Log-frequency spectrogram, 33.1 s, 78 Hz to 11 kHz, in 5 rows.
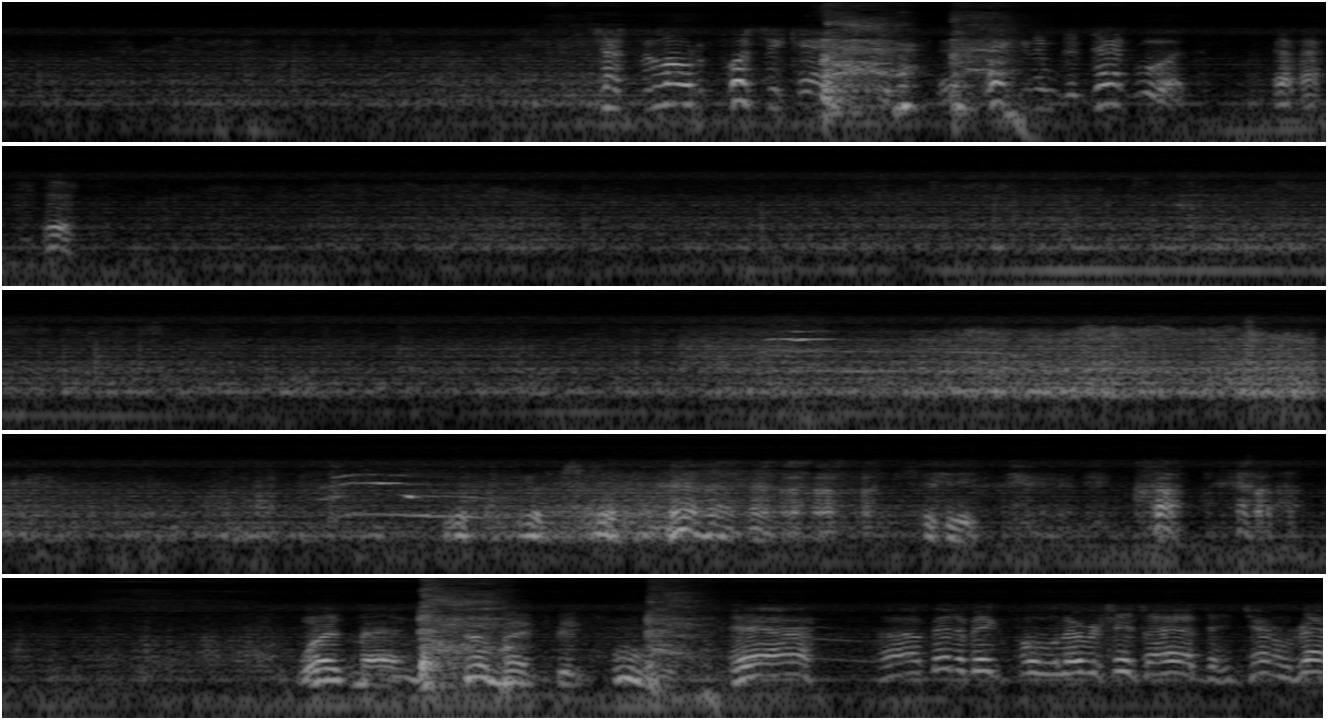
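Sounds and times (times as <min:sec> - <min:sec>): cats meowing: 0:16.6 - 0:18.8, 0:21.1 - 0:22.8, 0:30.1 - 0:30.9.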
